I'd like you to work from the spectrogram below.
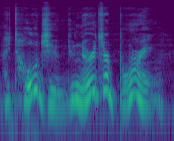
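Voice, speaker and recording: A woman's voice: mid-range voice, very animated, a little slow, mellow, slightly rough, faint music behind. Woman putting on a sullen, drawling teenage girl. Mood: dismissive. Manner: drawling, dismissive. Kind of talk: visual novel character read aloud.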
